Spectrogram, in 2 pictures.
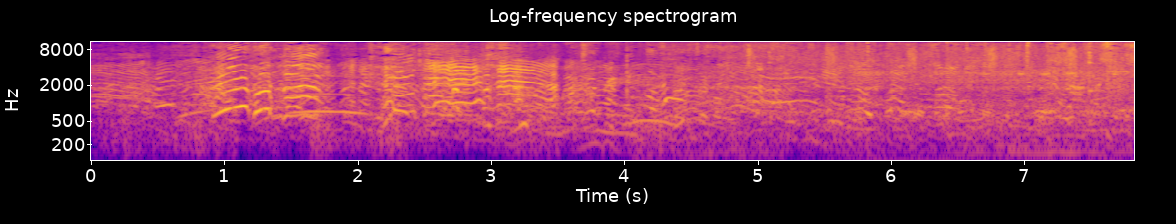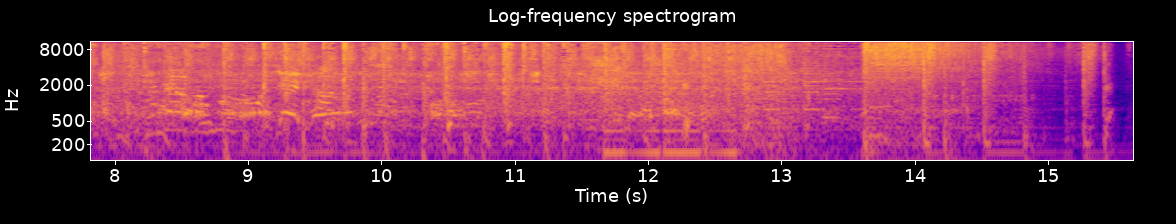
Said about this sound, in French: La troupe joue des scènes de la vie quotidienne au sein de cette même communauté, des scènes de violence, d'émerveillement, de joie, de réconciliation. L'auditoire ne tient pas, il est captivé et ne peut s'empêcher de réagir à chaque rebondissement.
